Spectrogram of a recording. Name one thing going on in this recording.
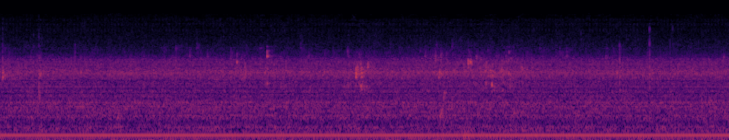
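A stylus taps lightly on a touchscreen.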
